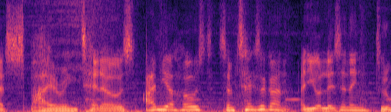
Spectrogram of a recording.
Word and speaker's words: Semtexagon: I'm your host, Semtexagon, and you're listening to the Warframe broadcast, bringing you the latest news of the Origin system. Speaking of, Semtexagon, it's pronounced Semtexagon, decided it would be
